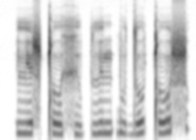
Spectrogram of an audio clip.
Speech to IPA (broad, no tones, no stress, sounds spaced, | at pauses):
lʲ œ ɬ ǃ o xʲ u p lʲ o n ɓ u d o ǃ o ɬ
